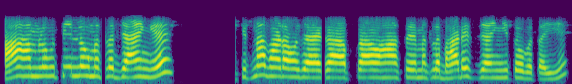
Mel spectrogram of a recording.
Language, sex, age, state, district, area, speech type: Hindi, female, 45-60, Uttar Pradesh, Mirzapur, rural, conversation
